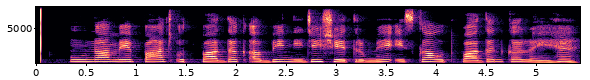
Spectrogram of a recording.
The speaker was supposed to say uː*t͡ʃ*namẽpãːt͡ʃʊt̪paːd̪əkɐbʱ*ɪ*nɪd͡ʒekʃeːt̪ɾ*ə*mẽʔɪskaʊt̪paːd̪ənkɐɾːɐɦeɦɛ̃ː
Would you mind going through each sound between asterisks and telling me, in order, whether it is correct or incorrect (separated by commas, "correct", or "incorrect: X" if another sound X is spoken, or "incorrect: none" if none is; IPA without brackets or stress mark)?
incorrect: none, incorrect: i, correct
